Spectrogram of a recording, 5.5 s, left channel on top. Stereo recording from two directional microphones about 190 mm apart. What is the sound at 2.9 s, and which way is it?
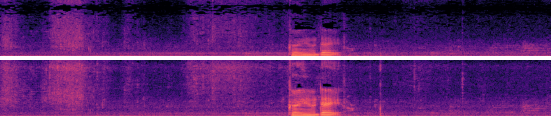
Speech, 5° right (ahead or behind).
